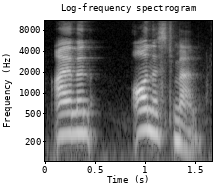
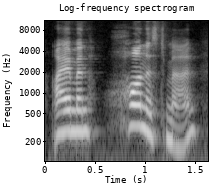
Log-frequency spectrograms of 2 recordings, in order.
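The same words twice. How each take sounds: First: The word 'honest' starts with no H sound. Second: The word 'honest' starts with an H sound. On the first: The speaker calls it right. "You say I am an honest man" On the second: The speaker calls it wrong. "So you don't say honest, I am an honest man"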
